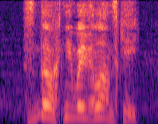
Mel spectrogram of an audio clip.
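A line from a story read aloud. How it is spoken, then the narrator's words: Furious yell. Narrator (Russian): заорал Павел, а его лицо было искажено яростью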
